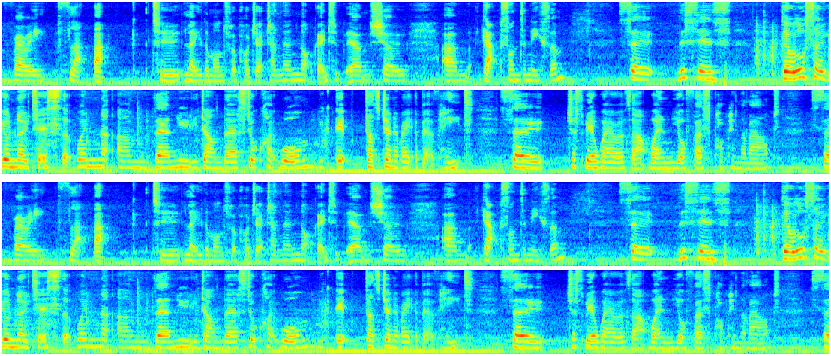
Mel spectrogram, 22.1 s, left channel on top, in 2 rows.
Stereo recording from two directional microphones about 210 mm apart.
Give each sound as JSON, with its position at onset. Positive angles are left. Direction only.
{"t": 0.1, "sound": "a woman's voice", "side_deg": 40}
